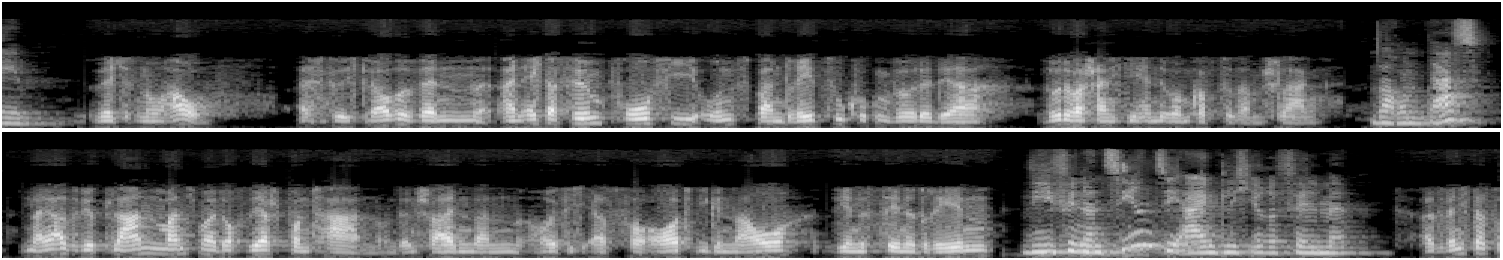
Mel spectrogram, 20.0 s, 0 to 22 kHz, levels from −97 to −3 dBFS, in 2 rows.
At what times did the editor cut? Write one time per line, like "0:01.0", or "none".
0:16.6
